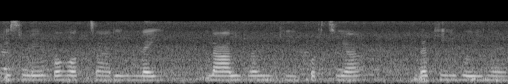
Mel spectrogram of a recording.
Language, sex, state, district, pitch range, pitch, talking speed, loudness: Hindi, female, Haryana, Charkhi Dadri, 195-205 Hz, 200 Hz, 130 wpm, -19 LUFS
